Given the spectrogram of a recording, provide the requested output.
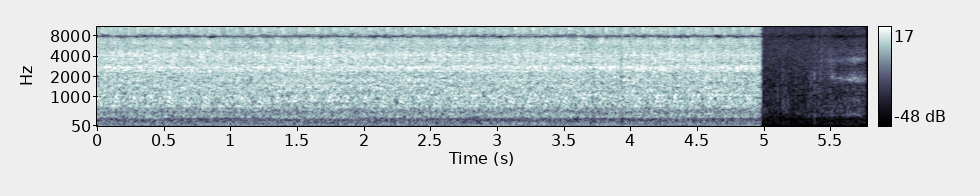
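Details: Ford Cortina GXL after running gear rebuild and alternator brush pack repair, air filter fitted, final test: engine settles to a steady even idle with smooth regular beat, no knocks or rattles, healthy.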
